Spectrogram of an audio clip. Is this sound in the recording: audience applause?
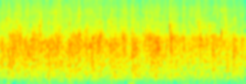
yes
